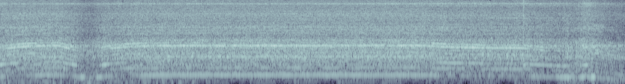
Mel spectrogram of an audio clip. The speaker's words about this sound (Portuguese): E eu vou adoçar isso aqui, vou fazer sem açúcar, mas vou adoçar com tâmara, sem caroço. Eu deixei ela hidratada aqui, olha. Vamos pro liquidificador. E vamos bater. Bate, bate, bate, bate. Yes!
